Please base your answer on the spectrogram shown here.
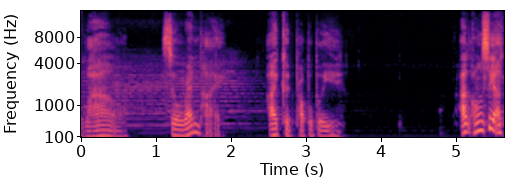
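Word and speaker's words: Ren'Py: So, Renpai, it's pronounced Renpai. Wow. So, Renpie, I could probably honestly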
